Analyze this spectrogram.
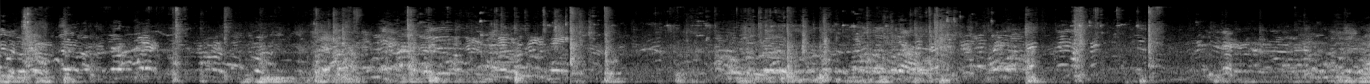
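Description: Riot shields and bodies bang and clatter in a scuffle.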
